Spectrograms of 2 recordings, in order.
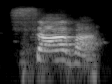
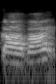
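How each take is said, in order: First: The word starts with an s sound. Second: The word starts with a k sound. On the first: The speaker calls it right. "it is sava" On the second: The speaker calls it wrong. "please don't make this error of saying kava. It is not kava"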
